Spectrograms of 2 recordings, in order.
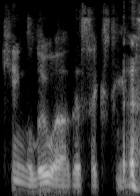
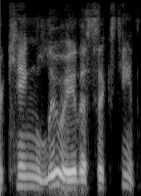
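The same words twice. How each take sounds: First: Lua said as "LOO-uh"; Lua, the swallowed local vowel put on the king; mock wrong Louis. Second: Louis said as "LOO-ee"; Louis pronounced the king's way, "LOO-ee"; Louis with clear ee. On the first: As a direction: slowly say Lua for Louis, ending in "uh". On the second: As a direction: say Louis with an "ee" ending. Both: Shown as a demonstration. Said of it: "not King Lua the Sixteenth".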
